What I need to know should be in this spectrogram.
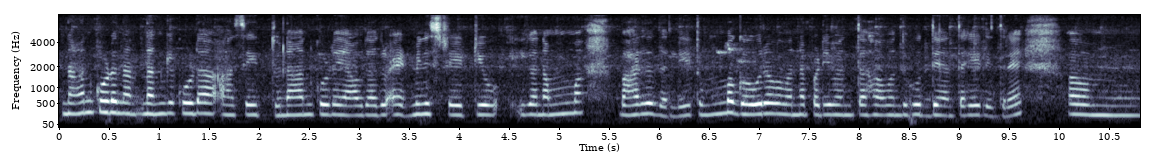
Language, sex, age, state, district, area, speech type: Kannada, female, 18-30, Karnataka, Dakshina Kannada, rural, spontaneous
